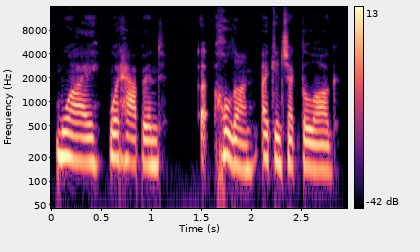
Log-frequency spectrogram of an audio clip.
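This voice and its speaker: An actress playing a pragmatic, matter-of-fact tech staffer in a visual novel, explaining things casually. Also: female voice, fairly low pitch, moderate pace, no echo, clean studio sound, lightly acted. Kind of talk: naturalistic visual novel voice acting.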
